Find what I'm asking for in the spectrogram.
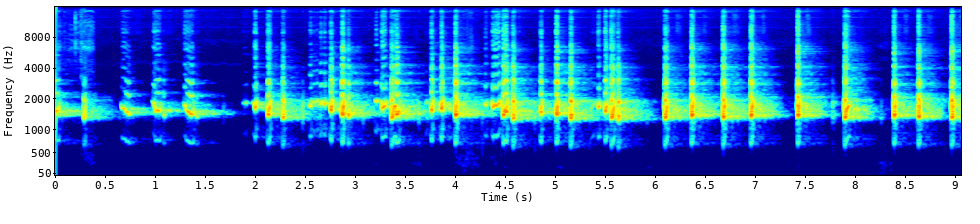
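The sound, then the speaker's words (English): Yelps from a turkey game call with a slate top and glass bottom. A few slower strokes open a rapid run of many sharp, raspy notes, with no voices over them. “I had him do some work on one of the calls that I had before, and we changed up the tops. We got a slate top and a glass bottom.”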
